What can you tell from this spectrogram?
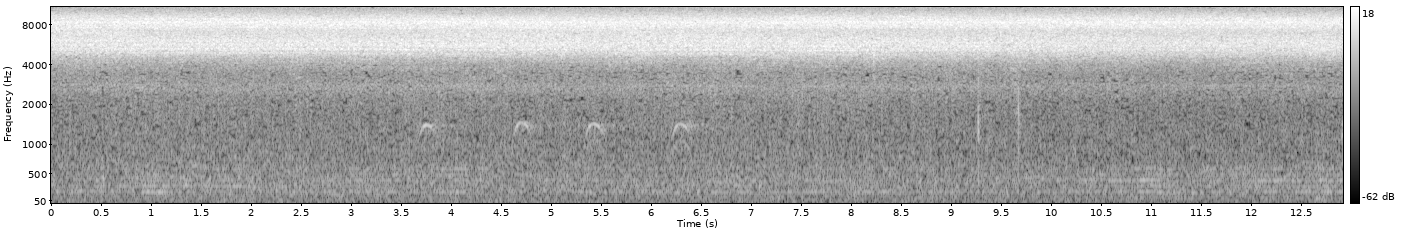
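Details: Cicadas singing at Gaikotsu-yama, Japan, 2 August 2024, fixed camera by an ancient sawtooth oak: an unbroken shrill drone, with a few faint short chirps from another creature around the middle.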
